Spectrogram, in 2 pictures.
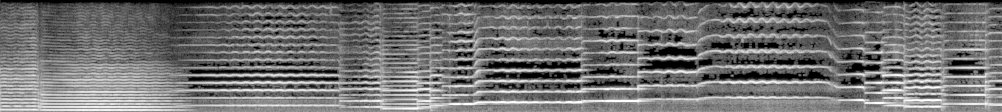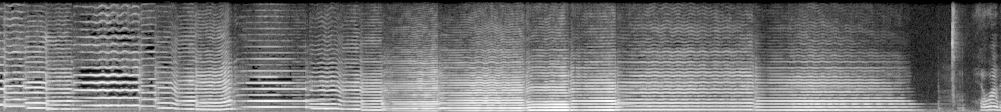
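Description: Holstein Traditional Red Mendelssohn violin with Thomastik Dominant strings, played solo with the bow. A slow melody of long notes with vibrato climbs to high held notes, descends to the low strings, and ends shortly before the close.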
